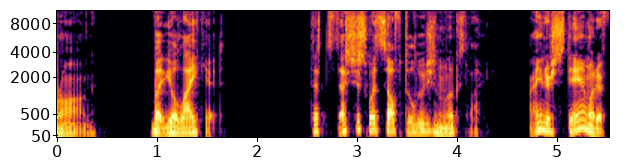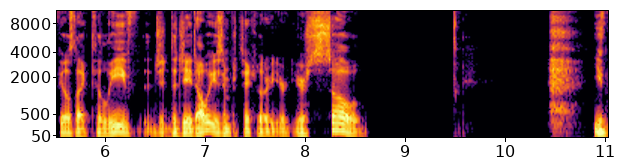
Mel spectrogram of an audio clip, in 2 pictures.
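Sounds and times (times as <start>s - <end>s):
mouth click: 9.4s - 9.7s
man breathing in: 9.5s - 10.9s.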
